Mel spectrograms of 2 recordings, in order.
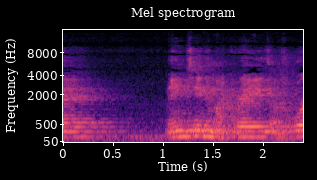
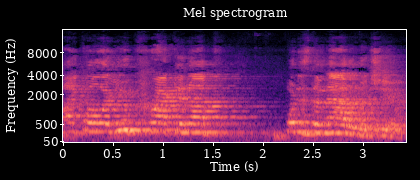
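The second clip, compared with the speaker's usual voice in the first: shrill, very loud, high-pitched put-on New York accent; 10 semitones higher, 9 dB louder than usual. Speaker retelling his mother's reaction to his plan to leave college: mom's new york accent. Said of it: "In a New York accent".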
